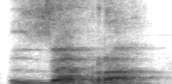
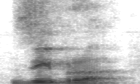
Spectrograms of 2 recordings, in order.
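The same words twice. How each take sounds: First: The word is said the non-American way. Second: The word is said the North American way. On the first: The speaker calls it right. "it's zebra" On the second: The speaker calls it wrong. "To any North Americans watching, ... not zebra"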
